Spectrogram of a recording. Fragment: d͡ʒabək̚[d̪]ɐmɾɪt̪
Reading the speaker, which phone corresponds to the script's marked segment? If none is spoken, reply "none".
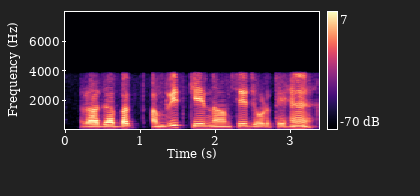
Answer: t̪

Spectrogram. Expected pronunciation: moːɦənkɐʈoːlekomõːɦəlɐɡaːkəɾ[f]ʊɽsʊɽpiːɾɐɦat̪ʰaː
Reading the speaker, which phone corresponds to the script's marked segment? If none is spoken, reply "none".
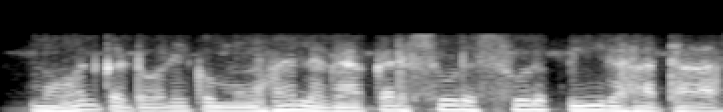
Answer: s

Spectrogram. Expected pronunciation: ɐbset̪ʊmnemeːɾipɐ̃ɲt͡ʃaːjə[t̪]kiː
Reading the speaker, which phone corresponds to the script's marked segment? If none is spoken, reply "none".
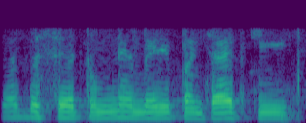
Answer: t̪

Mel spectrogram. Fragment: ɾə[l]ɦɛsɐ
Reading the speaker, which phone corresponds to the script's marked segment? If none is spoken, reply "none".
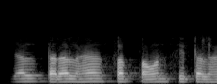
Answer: l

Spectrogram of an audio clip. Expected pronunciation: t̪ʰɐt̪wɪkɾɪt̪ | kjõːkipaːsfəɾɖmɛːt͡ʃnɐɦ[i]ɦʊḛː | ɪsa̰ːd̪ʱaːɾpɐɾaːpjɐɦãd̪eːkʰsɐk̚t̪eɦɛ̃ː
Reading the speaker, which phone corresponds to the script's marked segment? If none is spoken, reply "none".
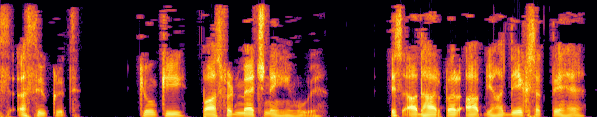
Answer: ĩ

